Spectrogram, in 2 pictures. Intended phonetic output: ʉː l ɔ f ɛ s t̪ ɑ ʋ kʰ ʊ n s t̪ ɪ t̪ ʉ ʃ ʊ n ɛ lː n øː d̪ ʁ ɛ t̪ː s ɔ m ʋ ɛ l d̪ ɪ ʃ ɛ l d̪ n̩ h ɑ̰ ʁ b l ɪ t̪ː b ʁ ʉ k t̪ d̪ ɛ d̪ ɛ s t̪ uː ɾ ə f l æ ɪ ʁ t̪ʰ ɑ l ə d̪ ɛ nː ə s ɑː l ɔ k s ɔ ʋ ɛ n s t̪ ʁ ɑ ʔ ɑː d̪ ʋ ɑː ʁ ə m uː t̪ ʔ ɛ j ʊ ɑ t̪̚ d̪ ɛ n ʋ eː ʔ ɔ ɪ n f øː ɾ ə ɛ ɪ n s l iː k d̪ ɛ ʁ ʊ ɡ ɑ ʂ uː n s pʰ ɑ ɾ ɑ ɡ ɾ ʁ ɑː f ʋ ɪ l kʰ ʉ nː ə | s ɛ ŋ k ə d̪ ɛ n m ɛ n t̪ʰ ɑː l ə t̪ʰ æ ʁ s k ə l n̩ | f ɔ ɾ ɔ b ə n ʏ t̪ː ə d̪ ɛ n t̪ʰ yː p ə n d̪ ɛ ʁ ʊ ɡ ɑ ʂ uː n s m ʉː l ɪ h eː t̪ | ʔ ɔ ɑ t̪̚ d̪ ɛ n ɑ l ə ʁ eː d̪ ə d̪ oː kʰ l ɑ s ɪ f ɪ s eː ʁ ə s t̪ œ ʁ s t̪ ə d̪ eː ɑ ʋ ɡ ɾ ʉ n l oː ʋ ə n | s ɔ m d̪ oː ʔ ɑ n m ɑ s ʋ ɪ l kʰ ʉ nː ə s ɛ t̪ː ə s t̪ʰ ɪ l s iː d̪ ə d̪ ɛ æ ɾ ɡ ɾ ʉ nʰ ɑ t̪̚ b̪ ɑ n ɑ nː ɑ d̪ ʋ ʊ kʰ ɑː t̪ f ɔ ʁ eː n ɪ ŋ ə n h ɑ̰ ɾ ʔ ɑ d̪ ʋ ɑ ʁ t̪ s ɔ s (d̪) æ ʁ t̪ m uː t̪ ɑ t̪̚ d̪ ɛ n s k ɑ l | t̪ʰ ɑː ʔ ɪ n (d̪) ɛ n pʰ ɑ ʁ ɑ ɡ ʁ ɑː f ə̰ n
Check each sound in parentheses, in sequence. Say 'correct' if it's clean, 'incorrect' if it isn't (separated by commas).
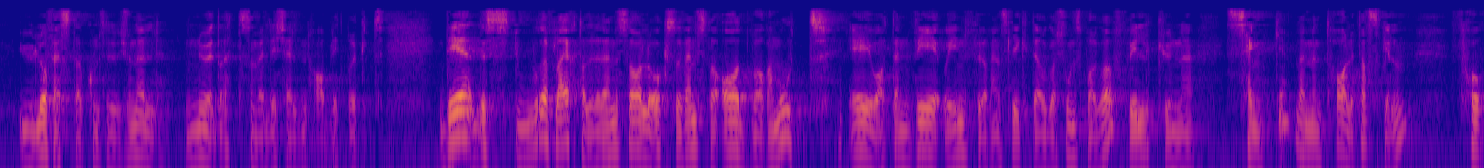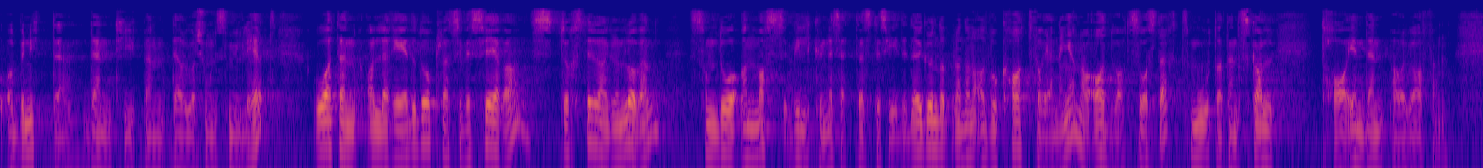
incorrect, correct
